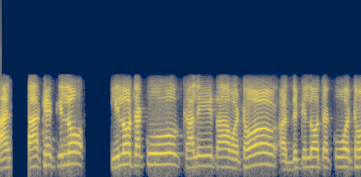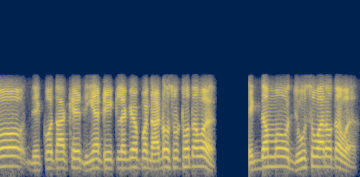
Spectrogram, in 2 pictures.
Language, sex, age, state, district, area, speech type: Sindhi, male, 18-30, Gujarat, Kutch, rural, conversation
